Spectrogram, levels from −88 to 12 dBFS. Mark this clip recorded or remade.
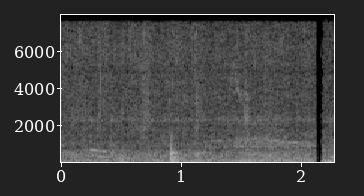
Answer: recorded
